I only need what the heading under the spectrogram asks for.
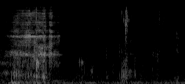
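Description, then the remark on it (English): A brief slurping sip of a drink, followed by a quiet pause and a couple of soft mouth clicks or a gulp. No one speaks. “Excuse me, let me take a sip.”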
